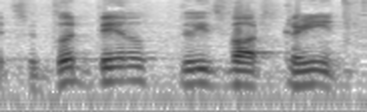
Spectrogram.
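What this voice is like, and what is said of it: Croatian or Slavic accent impression. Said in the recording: “my best Croatian or Slavic impression”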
